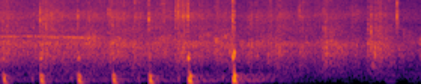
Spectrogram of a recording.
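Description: A church audience at a Vision Sunday service claps in unison, about seven sharp, evenly spaced claps in quick succession, then the clapping breaks off into a soft, diffuse ambience.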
